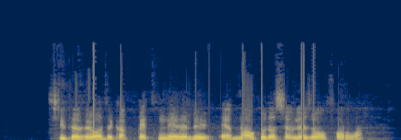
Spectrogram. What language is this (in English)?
Macedonian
